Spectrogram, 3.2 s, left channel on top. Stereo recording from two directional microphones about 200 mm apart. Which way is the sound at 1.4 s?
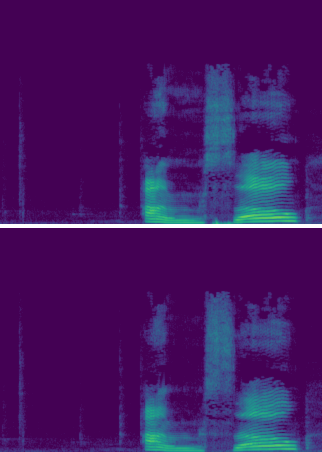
10° left (ahead or behind).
